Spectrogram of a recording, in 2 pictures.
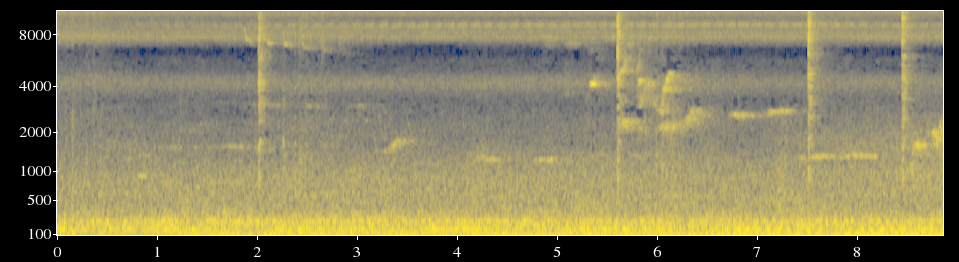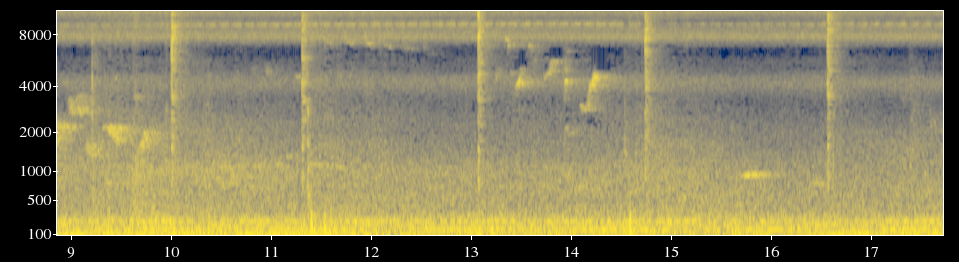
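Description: Scattered bird chirps and short calls, with a few sharp ticks spaced through and a steady high insect drone behind.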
